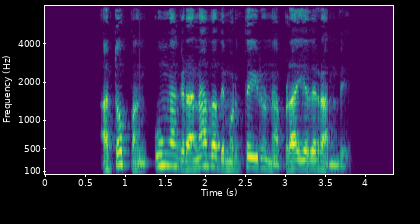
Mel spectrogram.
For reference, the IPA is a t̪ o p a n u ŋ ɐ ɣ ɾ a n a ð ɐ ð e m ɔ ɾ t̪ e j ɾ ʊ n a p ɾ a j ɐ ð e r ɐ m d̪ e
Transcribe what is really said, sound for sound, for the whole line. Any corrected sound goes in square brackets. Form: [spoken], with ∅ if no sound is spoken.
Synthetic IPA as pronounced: a t̪ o p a [ŋ] u ŋ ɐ ɣ ɾ a n a ð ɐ ð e m [o] ɾ t̪ e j ɾ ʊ n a p ɾ a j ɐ ð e r [a] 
